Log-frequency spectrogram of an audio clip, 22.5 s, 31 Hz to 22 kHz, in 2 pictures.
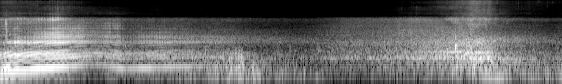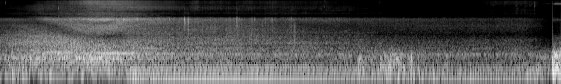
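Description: A car with a Jaguar Land Rover 3.0L V6 AJ126 engine, just repaired, drives off with a rising rev at the start, then a steady engine drone and road and wind noise that swells and settles.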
